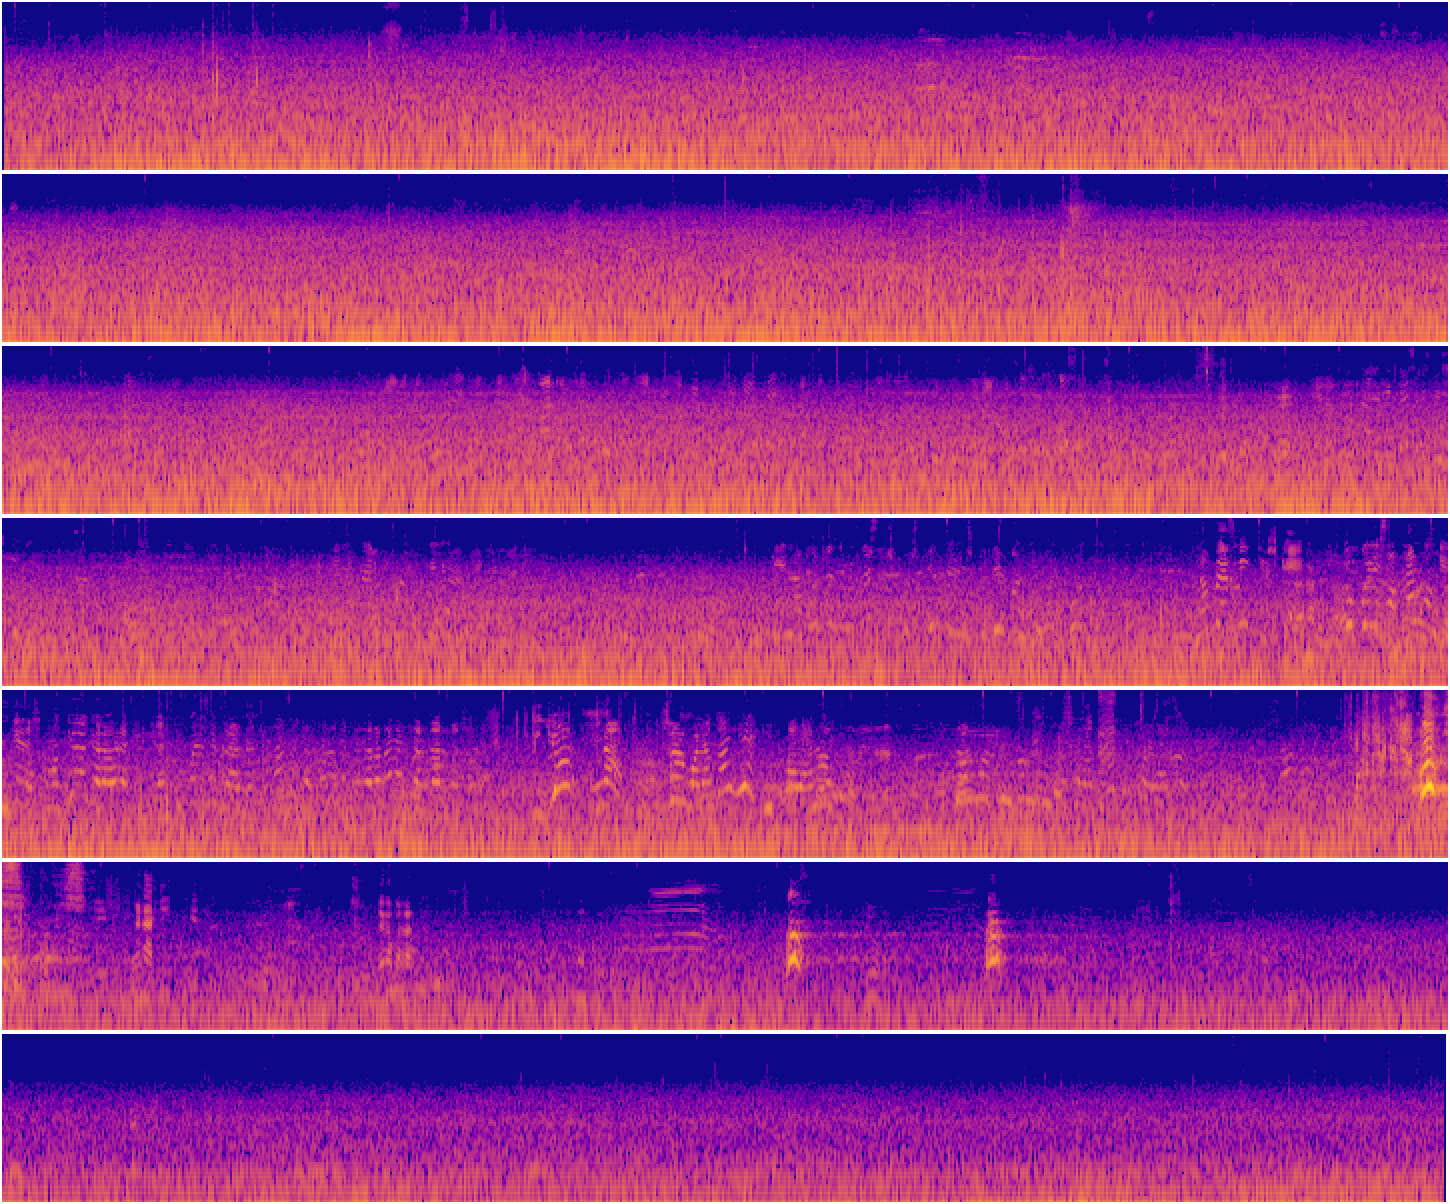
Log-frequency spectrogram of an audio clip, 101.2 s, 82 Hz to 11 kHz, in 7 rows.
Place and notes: Guggenheim Museum front stairs.
people arguing, discussing dogs too ... and also people walking or running.
Recorded ZOOM H4N 25-01-2010 18:45
España, European Union, 26 January 2010, 23:48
